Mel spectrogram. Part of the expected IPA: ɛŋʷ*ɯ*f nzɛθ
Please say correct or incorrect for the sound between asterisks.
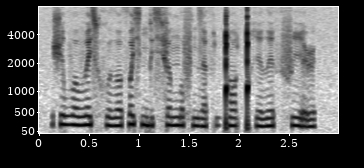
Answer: incorrect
